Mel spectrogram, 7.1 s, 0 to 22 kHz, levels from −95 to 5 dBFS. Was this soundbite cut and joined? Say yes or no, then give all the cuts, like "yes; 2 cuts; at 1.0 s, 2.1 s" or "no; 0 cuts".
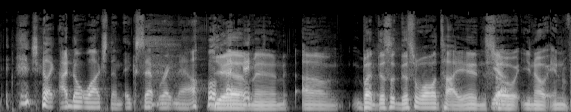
no; 0 cuts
